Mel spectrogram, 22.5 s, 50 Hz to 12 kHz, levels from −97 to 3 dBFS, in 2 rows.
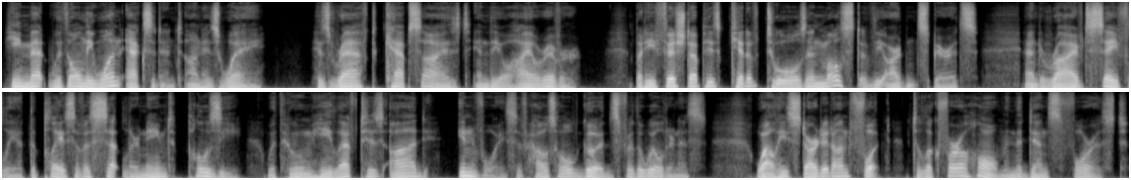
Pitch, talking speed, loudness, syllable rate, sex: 110 Hz, 180 wpm, -20 LUFS, 4.9 syllables/s, male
